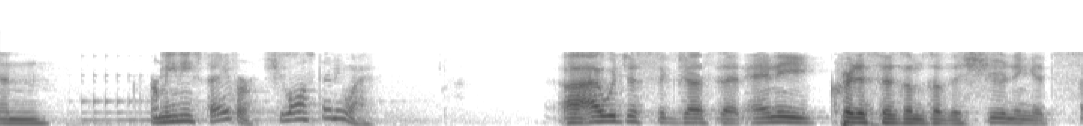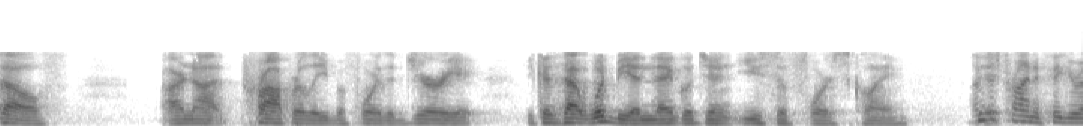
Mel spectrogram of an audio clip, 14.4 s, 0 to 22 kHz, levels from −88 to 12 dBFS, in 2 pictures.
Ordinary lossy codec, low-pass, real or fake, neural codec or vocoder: AAC, 16 kbps; 7.2 kHz; real; none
